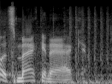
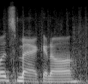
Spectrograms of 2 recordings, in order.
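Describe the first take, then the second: First: It is pronounced the way outsiders say it. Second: It is pronounced the way locals say it. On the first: The speaker calls it wrong. "People look at Mackinac and go, oh" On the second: The speaker calls it right.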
